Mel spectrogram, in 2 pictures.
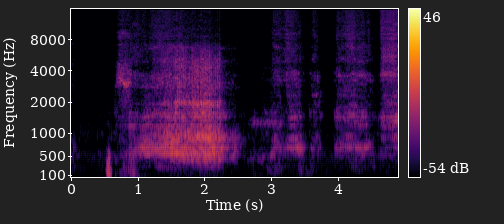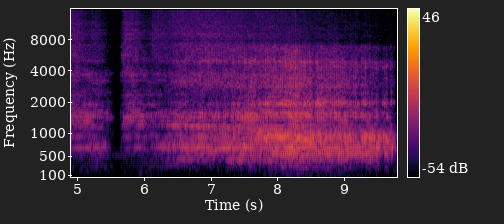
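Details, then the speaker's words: Wood lathe turning a three-corner bowl: rough, raspy cutting with buzzing chatter caused by excessive tool overhang, the tool reaching far past the rest. "can hear that chatter that's the tool overhang it is uh a long ways out there"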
